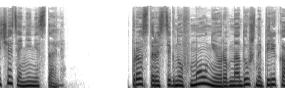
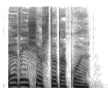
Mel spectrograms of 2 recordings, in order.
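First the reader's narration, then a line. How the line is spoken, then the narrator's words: Menacing question. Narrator (Russian): грозно спросил тот, что рылся в вещах Руби Джо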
